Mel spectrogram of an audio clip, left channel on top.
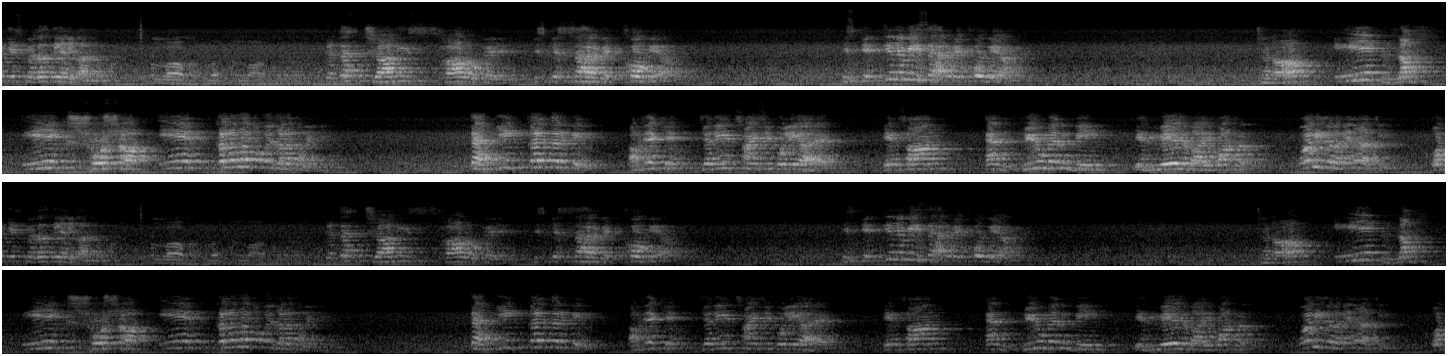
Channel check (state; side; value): quieter; right; 9.7 dB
